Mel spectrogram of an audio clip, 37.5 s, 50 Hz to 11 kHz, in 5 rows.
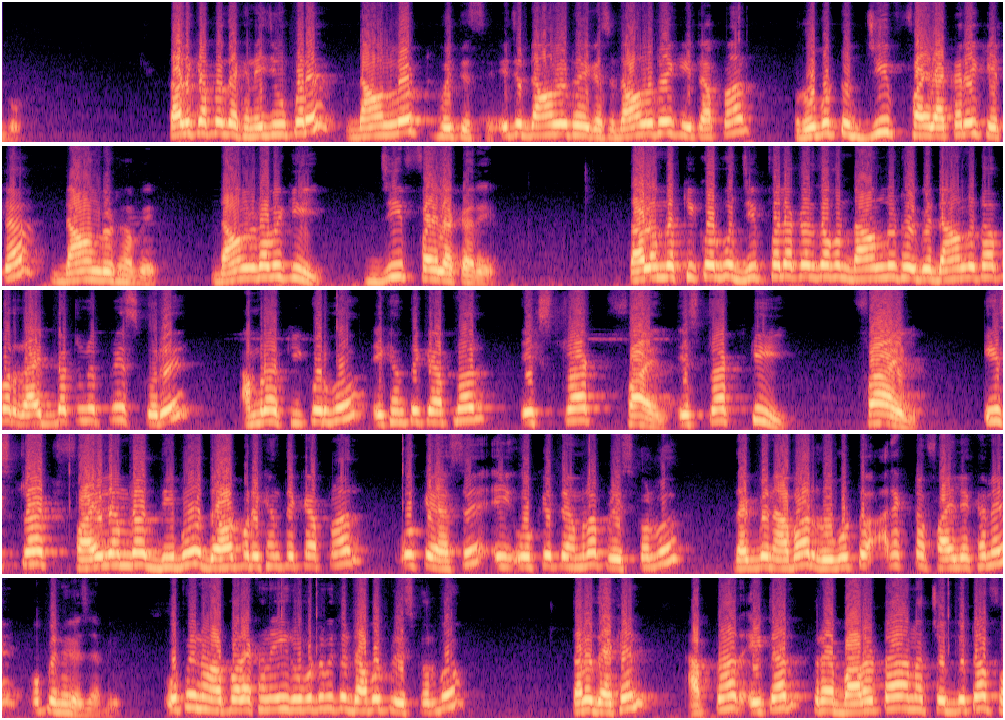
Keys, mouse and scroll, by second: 5.5 click, 7.8 click, 15.2 right click, 17.5 click, 23.0 click, 25.6-26.2 drag, 32.1 click, 37.1-37.5 drag.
